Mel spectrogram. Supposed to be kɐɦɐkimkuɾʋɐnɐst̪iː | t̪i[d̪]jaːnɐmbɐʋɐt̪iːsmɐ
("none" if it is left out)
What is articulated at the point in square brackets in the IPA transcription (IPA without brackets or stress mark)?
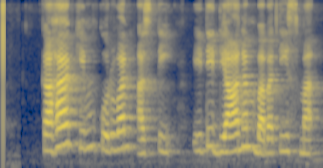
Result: d̪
